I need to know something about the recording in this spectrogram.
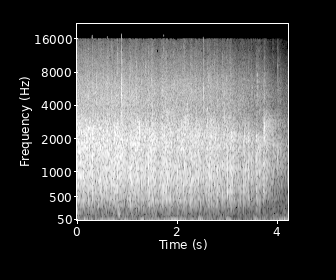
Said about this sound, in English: Come on, clap your hands. Let's use it. Let's use it. Let's use it.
